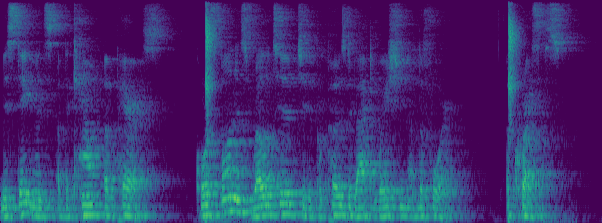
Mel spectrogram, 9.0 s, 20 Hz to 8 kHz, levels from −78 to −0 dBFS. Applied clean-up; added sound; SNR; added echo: none; Finger snapping; 11 dB; reverberation time 1.0 s.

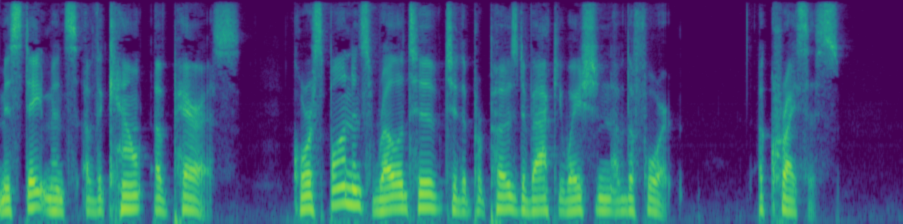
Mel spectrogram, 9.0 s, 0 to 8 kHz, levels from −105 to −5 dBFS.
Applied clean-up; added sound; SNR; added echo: none; none; none; none.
